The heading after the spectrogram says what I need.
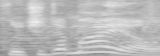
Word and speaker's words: Lucha de Mayo: guess you could say this month because it's lucha demaio and see i'm saying it right see i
